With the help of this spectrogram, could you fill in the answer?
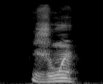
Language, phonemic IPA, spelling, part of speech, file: French, /ʒɥɛ̃/, juins, noun, LL-Q150 (fra)-juins.wav
- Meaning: plural of juin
